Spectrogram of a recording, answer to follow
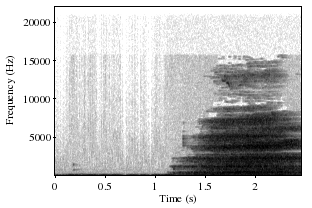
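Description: Near silence, then a rising rush of noise, like a whoosh, swells up about a second in and holds to the end.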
